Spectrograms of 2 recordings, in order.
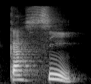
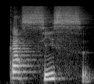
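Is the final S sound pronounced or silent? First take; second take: silent; pronounced. First: The final S sound is silent. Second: The final S sound is pronounced. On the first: It names the town. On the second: It names the fruit.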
